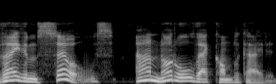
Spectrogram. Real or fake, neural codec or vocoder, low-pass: real; none; 7.2 kHz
